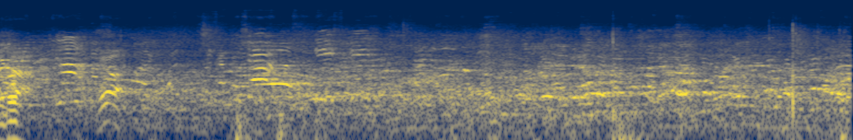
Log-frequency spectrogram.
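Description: A large crowd chatters and shouts outdoors.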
